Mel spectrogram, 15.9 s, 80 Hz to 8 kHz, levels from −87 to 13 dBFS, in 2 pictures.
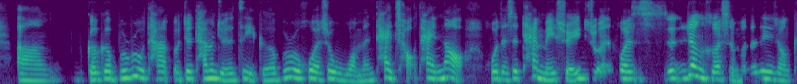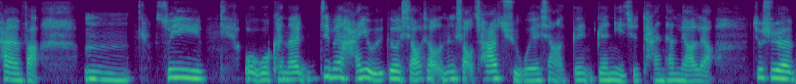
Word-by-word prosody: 呃， 170 -2 -1 0.4
格 190 - +2
格 215 +3 +3
不 215 +2 -1
入 250 +1 +4
他 215 -2 -1
我 - - -6
觉 215 - +3
得 - - +2
他 220 - 0
们 230 - +8
觉 195 -5 +2
得 180 - -1
自 180 +5 -3
己 190 - -1
格 170 0 -6
格 180 - -1
不 195 +6 -4
入， 240 -3 +5
或 230 0 +3
者 200 - -1
是 220 - +2
我 175 -6 -1
们 165 +3 -5
太 245 +5 +2
吵 220 - -3
太 235 -2 +1
闹， 240 +3 +3 0.2
或 215 - +1
者 200 -2 -3
是 220 - +2
太 280 - +1
没 190 -4 +3
水 190 +1 +2
准， 225 +1 -1
或 220 -1 +4
者 210 - -4
是 210 +2 -2
任 295 -4 +8
何 205 -3 +2
什 195 -3 -4
么 155 - -7
的 200 - -7
那 215 -1 +4
种 175 -4 -4
看 195 -3 +1
法。 180 - -2 0.4
嗯， 190 -4 -1 0.2
所 245 - -2
以， 235 -3 +3 0.4
我 200 - -1
我 190 +2 -1
可 200 - -5
能 200 +2 -2
这 280 - -1
边 255 -1 +2
还 230 -1 0
有 225 -6 +4
一 185 - -1
个 220 +2 +2
小 195 -3 -1
小 215 - -1
的 - - -7
那 195 - -5
个 215 - 0
小 - - -3
插 215 +1 +2
曲， 225 -3 -3
我 175 - -5
也 175 - -1
想 185 -1 -7
跟 185 +1 -4
你 - - -6
跟 185 -2 0
你 180 -3 -1
去 155 +3 -8
谈 175 +1 -5
谈、 180 +1 -3
聊 160 -2 -2
聊。 165 - -5 0.4
就 255 - -3
是 235 -4 +4
205 Hz, 310 characters per minute, -23 LUFS, 180-225 Hz, 0.4 s, 们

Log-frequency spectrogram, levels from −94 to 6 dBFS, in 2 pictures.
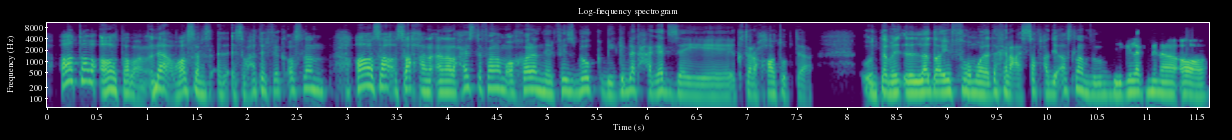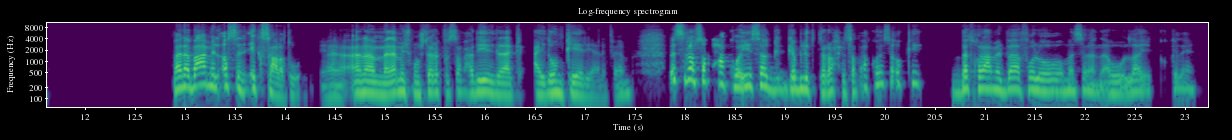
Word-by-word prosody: آه 290 - +6
طبع 300 -2 0
آه 185 - +5
طبعًا. 150 -3 -3
لأ 195 -2 +4
هو - - +1
أصلًا 155 -4 -1
ص 135 - -8 0.2
الصفحات 160 +2 -6
الfake 160 0 -9
أصلًا 170 -1 -3 0.3
آه 225 +2 +6
ص 215 - +1
صح 185 -4 +1
أنا 155 -2 +1
أنا 150 - +3
لاحظت 185 +6 -1
فعلًا 190 +1 +1
مؤخرًا 180 +2 +2
إن 155 -4 0
الFacebook 170 +4 -2
بيجيب 135 +5 -4
لك 175 - -2
حاجات 150 +2 -2
زي 120 -3 -4
اقتراحات 135 +2 -3
وبتاع، 125 - -10 0.5
وأنت 135 +2 -1
م 145 - +4
لا 145 +1 +5
ضايفهم 150 0 +2
ولا 140 -2 +4
داخل - - -1
على - - +3
الصفحة 140 +4 -4
دي 145 - -1
أصلًا 175 +1 -1 0.2
وبييجي 135 +2 -2
لك 155 -1 +4
منها 145 -3 +3
آه. 125 -2 +5 1.3
فأنا 195 +4 +6
باعمل 225 +1 +5
أصلًا 210 -5 0
X - - -1
على - - +2
طول. 120 +1 -12 0.2
يعني 115 +2 -9 0.2
أنا 150 0 +4
ما 135 -2 +2
دام 150 +3 +4
مش 155 -2 -3
مشترك 150 +2 -2
في 145 - -17
الصفحة 145 +1 -7
دي 155 -1 +2
Like 130 -1 0 0.2
I - - -1
don't 145 +1 0
care - - -4
يعني، 105 -2 -15
فاهم، 140 +6 -13 0.4
بس 320 - +1
لو 325 - +7
صفحة 255 -3 +1
كويسة 220 -1 +1
ج - - -3
جاب 185 0 +1
لي - - +4
اقتراح 155 -2 -4
لصفحة 155 +7 -6
كويسة 250 +2 -5
أوكي. 260 -1 -8 0.3
بادخُل 190 +6 0
أعمل 185 -2 +2
بقى 185 +2 0
follow 160 -2 -2
مثلًا 160 - -6
أو 70 -1 -5
like 80 +3 -5
وكده 195 - -13
يعني. 185 -2 -13
155 Hz, 210 wpm, -24 LUFS, 140-185 Hz, 1.3 s, لو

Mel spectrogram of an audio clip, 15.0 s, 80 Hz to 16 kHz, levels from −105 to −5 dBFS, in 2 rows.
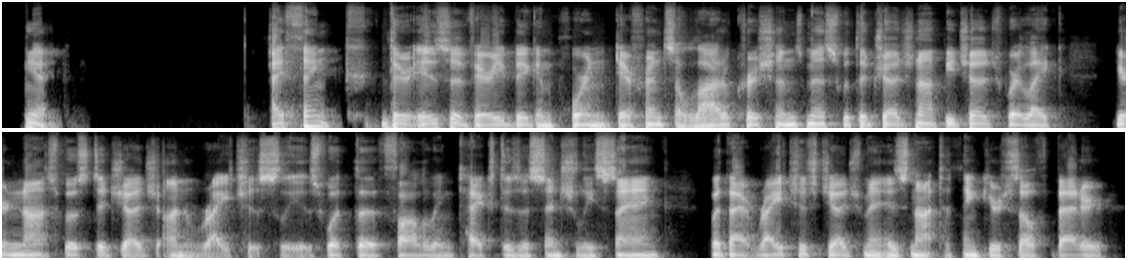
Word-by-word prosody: Yeah. - - +3 1.5
I 110 - +5
think 140 +5 0 0.2
there 110 +1 +3
is 110 +2 +1
a - - +4
very 95 +2 +1
big 95 0 0
important 90 +2 +1
difference 95 +4 +2
a 75 - 0
lot 75 +4 +2
of 95 - -3
Christians 95 0 +1
miss 105 -1 +2
with 100 - -2
the 105 - +3
“Judge 100 0 -1
not 110 -3 +2
be 115 - +3
judged,” 110 0 -1
where, 95 - +2
like, 85 -2 -3 0.3
you're 110 0 +4
not 95 0 0
supposed 100 0 -3
to - - +1
judge 80 +1 -1
unrighteously, 80 -6 -1
is - - -5
what - - -3
the 80 - 0
following 85 0 -5
text - - -4
is 85 -1 -3
essentially 80 0 0
saying, 85 +1 +3 0.3
but - - +1
that - - +2
righteous - - -1
judgment 90 -2 0
is 85 -1 +2
not - - +2
to - - -11
think 85 -2 +1
yourself 85 -2 -2
better, 90 -1 +1
90 Hz, 190 wpm, -23 LUFS, 85-100 Hz, 1.5 s, I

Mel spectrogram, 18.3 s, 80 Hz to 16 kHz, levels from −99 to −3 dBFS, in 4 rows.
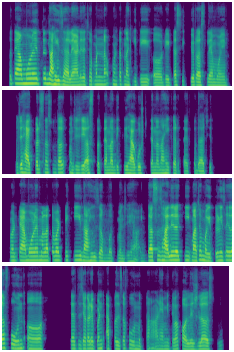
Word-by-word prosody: तर - - -5
त्यामुळे 210 0 +6
तर 210 - +1
नाही 175 -2 +6
झालं 140 -5 +3
आणि 135 +2 +4
त्याच्या 155 +1 -3
पण 165 0 -4
ना 165 +1 0
म्हणतात 165 -1 -7
ना 145 - 0
की 145 - -11
ते 135 0 -1
अ, 120 0 -2
डेटा 130 +2 -3
सिक्युअर 145 -1 -5
असल्यामुळे. 130 -1 -3
म्हणजे 130 +4 -6
हॅकर्सनासुद्धा 155 +1 +1
म्हणजे 145 -1 -6
जे 150 +2 +2
असतात 135 0 -1
त्यांना 135 0 -1
देखील 140 +1 -7
ह्या 130 -1 +6
गोष्टी 135 0 -5
त्यांना 135 -1 -4
नाही 135 0 -3
करतायेत 115 -3 -7
कदाचित. 115 -2 -5 0.5
पण 165 0 -3
त्यामुळे 170 +1 +4
मला 170 0 +2
तर - - -1
वाटते 180 0 0
की 185 +1 -3
नाही 155 0 +2
जमत 135 -3 -5
म्हणजे 130 0 -9
हां. - - -8
एकदा 130 +6 +2
असं 165 +3 +1
झालेलं 180 +1 +7
की 180 - -1
माझ्या 165 +4 +4
मैत्रिणीचा 165 +2 0
एकदा 185 +1 +5
फोन 165 -1 0
अ, 145 -1 +1 0.6
त्यात 160 - -2
तिज्या 155 0 -3
कडे 160 0 +3
पण 165 0 -2
Appleचा 155 +1 -4
फोन 155 -3 -5
होता 135 0 -9
आणि 140 - -6
आम्ही 140 0 -7
तेव्हा 145 +2 -3
कॉलेजला 135 0 0
असू. 135 +1 -6
150 Hz, 200 wpm, -24 LUFS, 135-165 Hz, 0.6 s, झालेलं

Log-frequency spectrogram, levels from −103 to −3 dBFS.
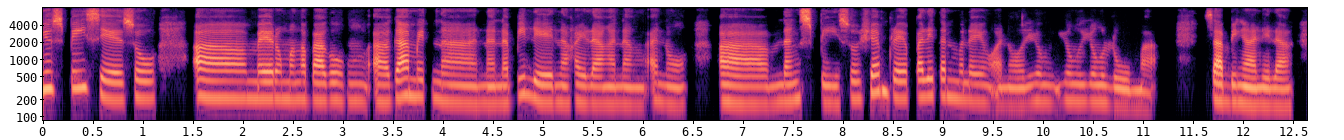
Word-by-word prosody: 'yong 310 0 +4
space, 315 -6 +2
eh. 200 -2 +2
So, 210 -1 +1 0.4
ah, 210 -2 +4
mayro'ng 205 0 +2
mga 200 0 -3
bagong, 190 -1 0
ah, 180 0 +2
gamit 225 0 +4
na 180 -3 -2
nabili 180 +3 -2
na 175 - -3
kailangan 170 -2 -2
ng 165 -1 -4
ano, 170 -3 -6 0.3
um, 170 -2 +3
ng 185 +1 -1
space. 175 -1 +4
So, 205 - -4
siyempre 265 -6 0
palitan 225 0 -1
mo 205 -1 -8
na 190 - -4
'yong 180 -2 -7
ano, 160 -1 -5
'yong 180 0 -9
'yong 190 -1 -9
'yong 180 -1 -5
luma. 145 -4 -5 0.5
Sabi 180 -2 +4
nga 165 - +4
nila, 155 -1 -2
185 Hz, 155 wpm, -25 LUFS, 170-210 Hz, 0.5 s, yong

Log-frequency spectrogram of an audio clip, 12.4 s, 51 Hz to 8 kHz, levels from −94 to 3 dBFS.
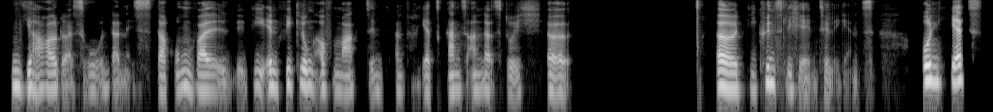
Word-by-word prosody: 1 170 - 0
Jahr 150 -1 -1
oder - - -9
so - - -7
und 150 - -17
dann - - -10
ist 150 - -5
da 130 -2 -1
rum, 145 +3 -8
weil 135 -1 0
d - - -18
die 165 -2 -8
Entwicklung 165 +1 -1
auf 150 0 -6
dem 140 - -15
Markt 130 - -5
sind 130 +4 -16
einfach 140 +5 -19
jetzt 135 - -9
ganz 135 +1 -5
anders 140 0 -9
durch, - - -14
äh - - -2 1.9
äh, 155 -3 +8
die 140 -1 -15
künstliche 170 -7 -3
Intelligenz. - - -13 0.6
Und 205 -2 +8
jetzt 220 - +6
150 Hz, 140 wpm, -23 LUFS, 140-170 Hz, 1.9 s, äh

